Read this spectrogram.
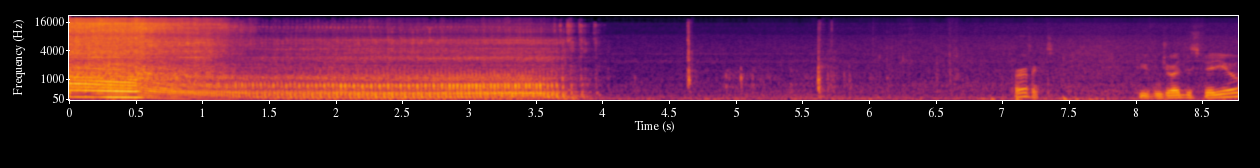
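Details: Stihl MS180C chainsaw after installing a replacement carburetor and adjusting idle screw, revs up clean and strong, holds steady high buzz, drops off cleanly with no stumble or bogging; normal running after repair.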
